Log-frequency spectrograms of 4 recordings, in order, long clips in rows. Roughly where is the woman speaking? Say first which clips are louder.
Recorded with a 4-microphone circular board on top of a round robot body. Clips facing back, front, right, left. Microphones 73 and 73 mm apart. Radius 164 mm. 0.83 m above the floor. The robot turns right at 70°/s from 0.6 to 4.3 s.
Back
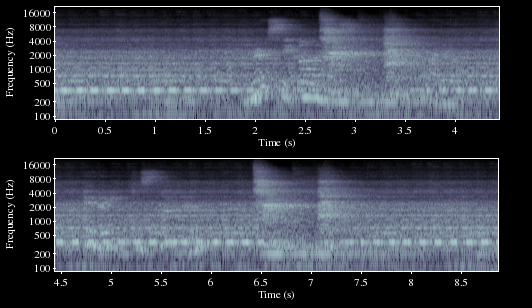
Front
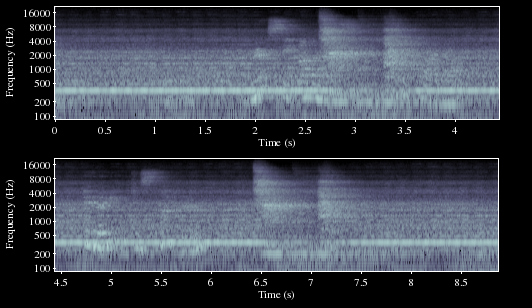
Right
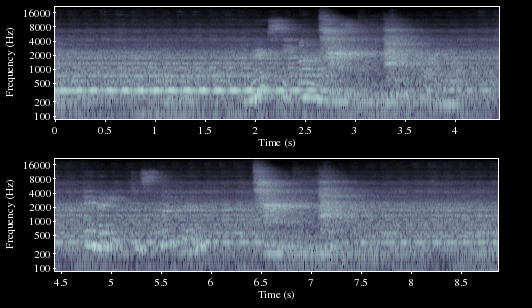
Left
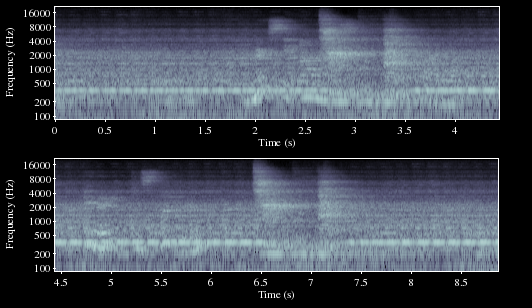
Front 4 dB, right 1 dB; behind right.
